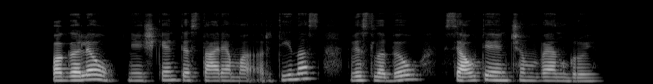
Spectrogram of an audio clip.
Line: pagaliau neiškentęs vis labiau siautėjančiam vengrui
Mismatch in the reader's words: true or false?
true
